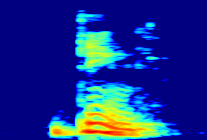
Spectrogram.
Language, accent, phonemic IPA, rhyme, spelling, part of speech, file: English, Southern England, /dɪŋ/, -ɪŋ, ding, noun / verb, LL-Q1860 (eng)-ding.wav
- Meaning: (noun) 1. Very minor damage caused by being struck; a small dent or chip 2. A rejection; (verb) 1. To hit or strike 2. To dash; to throw violently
